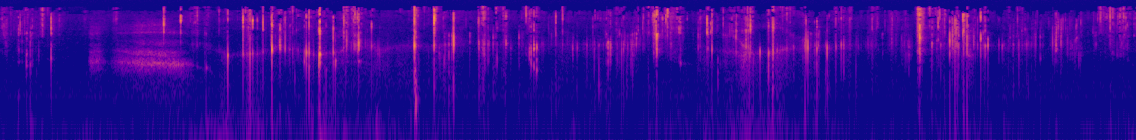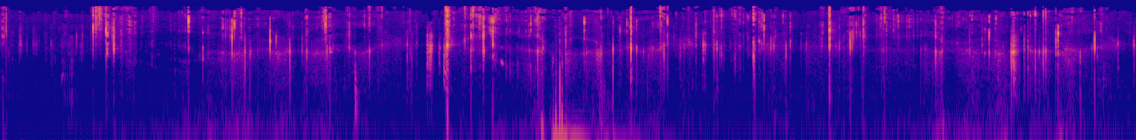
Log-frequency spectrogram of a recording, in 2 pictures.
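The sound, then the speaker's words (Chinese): Crunchy food being chewed and bitten, with many crisp, uneven crunches and wet mouth sounds running steadily through the whole stretch, getting louder in a few bursts, with no talking. “我要吃了。”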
